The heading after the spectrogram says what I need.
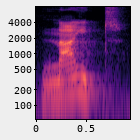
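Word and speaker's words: knight: नाइट, नाइट बहादुर सूरमा। ये इसके शुरू में के साइलेंट है, ये नाइट रात वाला नहीं है, बल्कि ये KNIGST नाइट, बहादुर सूरमा।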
